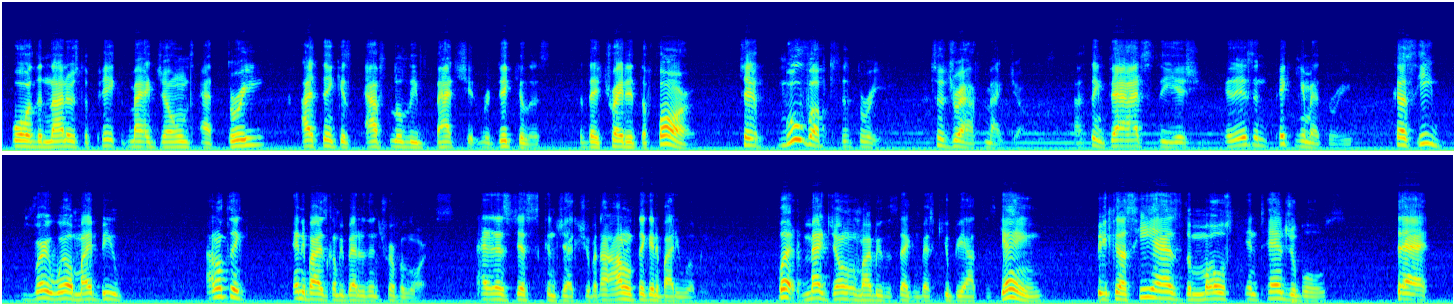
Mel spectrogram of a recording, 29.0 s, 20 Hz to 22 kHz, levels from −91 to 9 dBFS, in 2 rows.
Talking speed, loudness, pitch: 180 wpm, -27 LUFS, 135 Hz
